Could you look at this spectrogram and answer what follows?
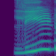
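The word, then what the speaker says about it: lead: लीड में जब आता है तो ये तो होता है गाइड करना, गाइडेंस करना, और ये लेड होता है, इसको प्रोनाउंस किया जाता है लेड, जो एक तरह का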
